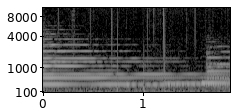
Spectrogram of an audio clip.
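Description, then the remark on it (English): Bells ring with a sustained, resonant hum and a few sharper clanging strikes layered on top, steady and moderately quiet, with no voices. “Ring the bells!”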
